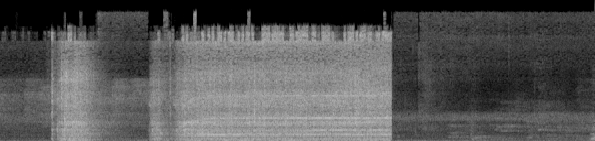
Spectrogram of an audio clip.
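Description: A food processor whirring through a grated potato mixture for potato nik: a short motor burst, a brief pause, then a longer loud steady grinding run that cuts off to quieter kitchen room sound.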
